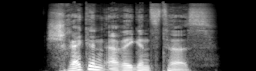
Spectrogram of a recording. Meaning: strong/mixed nominative/accusative neuter singular superlative degree of schreckenerregend
- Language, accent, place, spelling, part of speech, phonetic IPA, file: German, Germany, Berlin, schreckenerregendstes, adjective, [ˈʃʁɛkn̩ʔɛɐ̯ˌʁeːɡənt͡stəs], De-schreckenerregendstes.ogg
